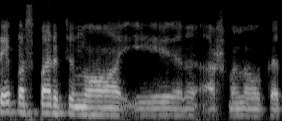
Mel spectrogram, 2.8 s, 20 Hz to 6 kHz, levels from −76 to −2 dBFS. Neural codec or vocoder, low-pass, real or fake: codec, 16 kHz, 4 kbps, FreqCodec, smaller model; 5.4 kHz; fake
